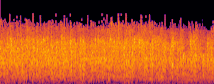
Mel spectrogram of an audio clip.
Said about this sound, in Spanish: Para mí no es posible, pero para Dios todo es posible. Dáselo al Señor esta tarde, un aplauso, por favor.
